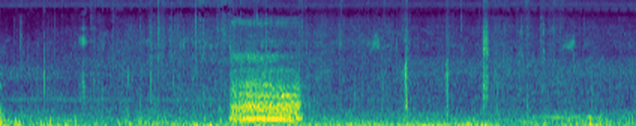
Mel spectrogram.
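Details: Cow grazing in a field gives one loud harmonic moo of about a second, steady then slightly falling, set against constant low rustling and chewing-like background noise.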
